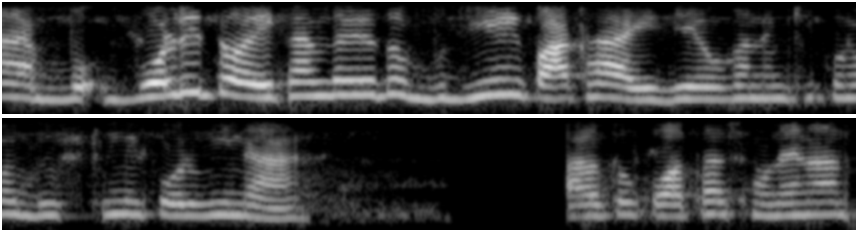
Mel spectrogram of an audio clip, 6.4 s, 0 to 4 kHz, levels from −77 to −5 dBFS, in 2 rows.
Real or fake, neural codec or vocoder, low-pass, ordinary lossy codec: fake; codec, 24 kHz, 6 kbps, HILCodec; 3.6 kHz; none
